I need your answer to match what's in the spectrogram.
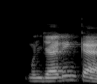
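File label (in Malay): "menjaringkan", Malay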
